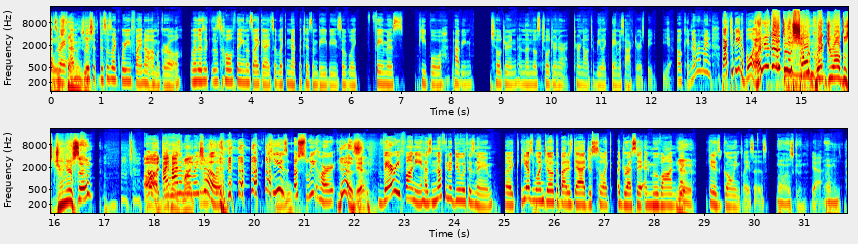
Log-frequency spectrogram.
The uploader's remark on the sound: We are in the car. Recorded at Thank You Miami.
